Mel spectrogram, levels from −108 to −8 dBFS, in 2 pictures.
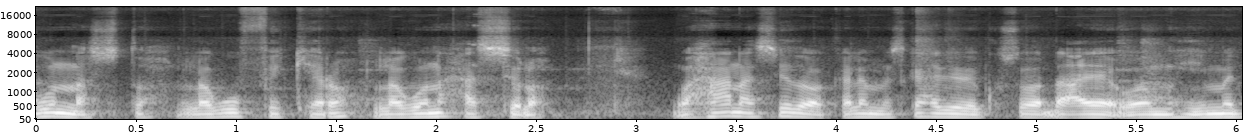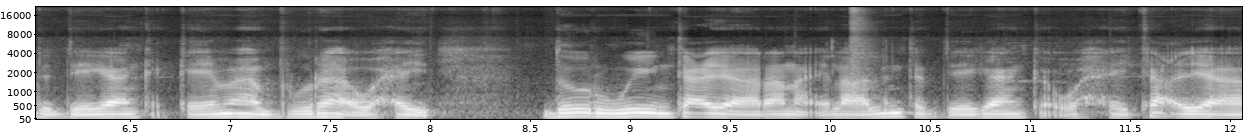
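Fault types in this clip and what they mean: Gain pumping, throughout the clip: the gain swings by roughly 5 dB, with the background about 42 dB below the speech, likely from far too much input gain with a fast limiter pulling each peak down, squashing the speech.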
